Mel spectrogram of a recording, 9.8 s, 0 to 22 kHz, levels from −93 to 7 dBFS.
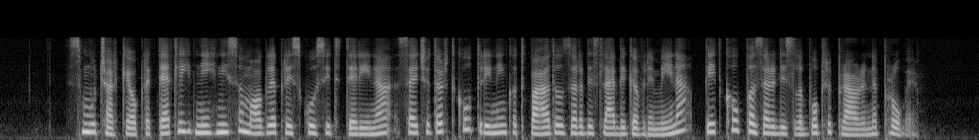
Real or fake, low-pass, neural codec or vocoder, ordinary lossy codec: fake; 7.2 kHz; codec, 16 kHz, 0.3 kbps, FocalCodec; none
